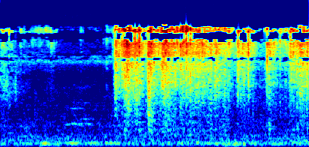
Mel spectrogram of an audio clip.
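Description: Clear cellophane gift bag crinkling and rustling in the hands as a ribbon is tied around its gathered top. It is faint at first, and the crackling starts about a second and a half in.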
